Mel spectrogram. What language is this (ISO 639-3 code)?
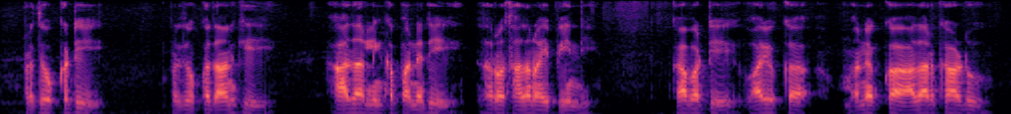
tel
